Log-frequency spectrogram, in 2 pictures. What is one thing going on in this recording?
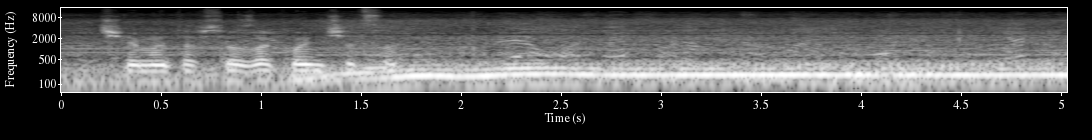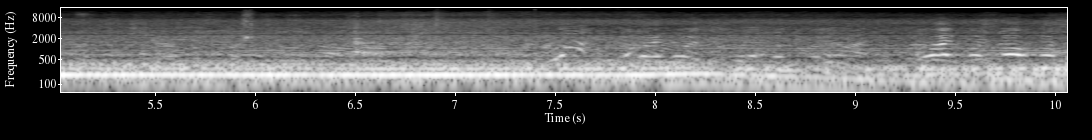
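An engine revs hard and then holds a steady roar.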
